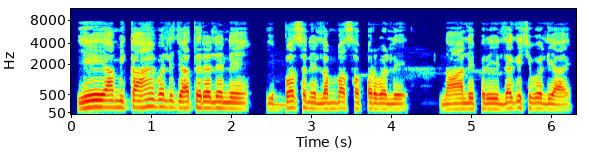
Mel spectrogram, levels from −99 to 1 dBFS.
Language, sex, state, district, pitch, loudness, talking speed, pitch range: Halbi, male, Chhattisgarh, Bastar, 140 Hz, -15 LUFS, 160 wpm, 130-155 Hz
